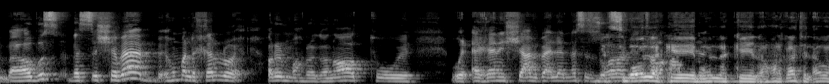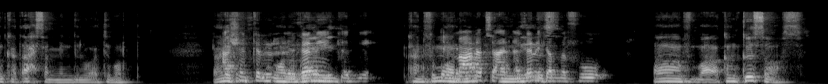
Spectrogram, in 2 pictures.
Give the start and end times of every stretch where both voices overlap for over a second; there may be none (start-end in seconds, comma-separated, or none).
5.9-7.1, 10.5-11.8, 12.7-14.0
